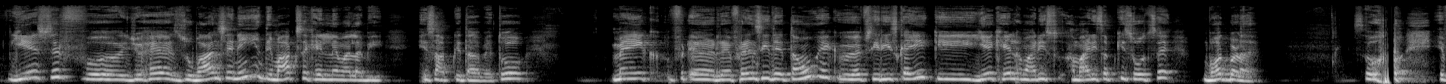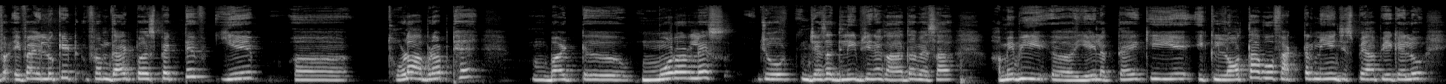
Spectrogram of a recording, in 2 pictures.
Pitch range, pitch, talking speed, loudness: 210-260 Hz, 235 Hz, 170 wpm, -19 LUFS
